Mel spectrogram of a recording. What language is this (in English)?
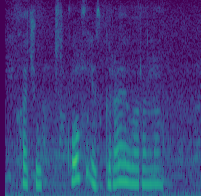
Russian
